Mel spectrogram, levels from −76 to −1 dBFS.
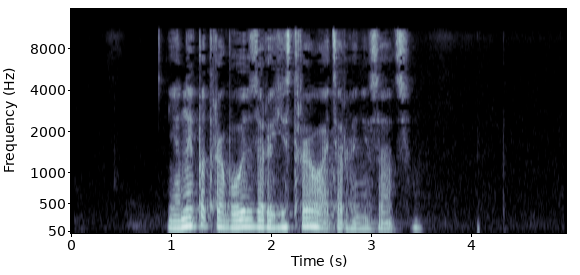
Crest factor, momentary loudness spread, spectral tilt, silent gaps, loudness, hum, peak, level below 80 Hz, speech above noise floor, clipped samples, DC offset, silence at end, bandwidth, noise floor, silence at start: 20 dB; 8 LU; -4.5 dB/octave; none; -17 LUFS; none; 0 dBFS; -40 dBFS; 42 dB; under 0.1%; under 0.1%; 1.45 s; 11.5 kHz; -58 dBFS; 1 s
